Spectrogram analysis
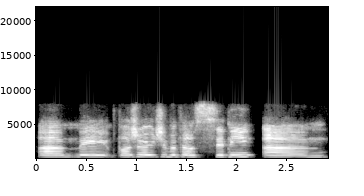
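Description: A woman's voice: a little high, fairly even intonation, a little slow, bright, forceful tone. A young woman from Nova Scotia, an English speaker and university student, talking chattily in a casual discussion. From Nova Scotia, Canada. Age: young adult. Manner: chatty, with filler "comme". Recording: dull lo-fi sound.

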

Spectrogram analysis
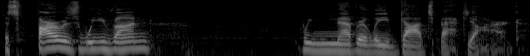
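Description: Slow-spoken earnest preacher man. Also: mid-range voice, darkish tone. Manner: storytelling, earnest, repeats words when moved. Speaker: pastor. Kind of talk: sermon.

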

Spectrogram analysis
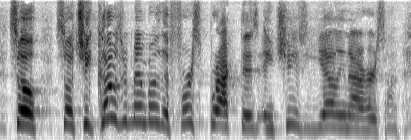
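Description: A man with a notably high voice preaches to his congregation. He is a middle-aged pastor who tells personal stories with animation and often restarts his sentences as he goes. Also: moderate pace. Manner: animated storytelling with frequent restarts.

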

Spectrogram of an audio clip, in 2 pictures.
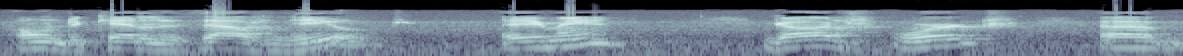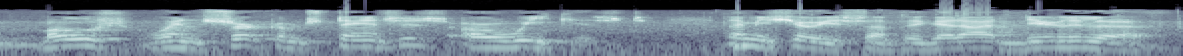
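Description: A man's voice: on the high side, bright, forceful tone. A man with a rural American accent and a plain, untrained country voice, preaching a folksy sermon with stories, scripture and questions to his listeners. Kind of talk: sermon with anecdotes and scripture reading. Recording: clearly noisy recording.

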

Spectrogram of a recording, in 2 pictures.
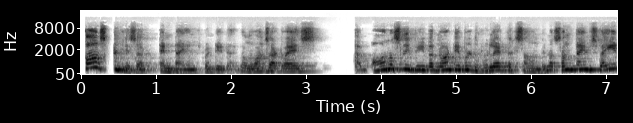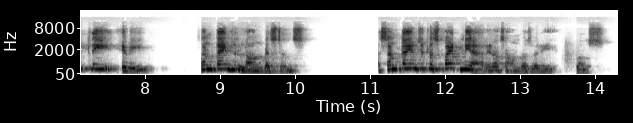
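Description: An older man with an Indian accent telling memories in an animated, emphatic, conversational way, often addressing the listener as sir. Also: high-pitched, normal speed, low-quality recording. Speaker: former bank inspector telling memories. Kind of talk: conversational storytelling.

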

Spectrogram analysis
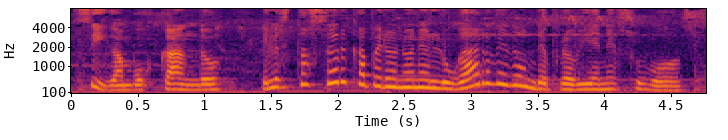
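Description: A woman's voice: medium pitch, moderate pace, faint music behind, voice pushed up, natural voice. A woman voicing a cheerful, teasing male elephant in a storybook. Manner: teasing, lively.

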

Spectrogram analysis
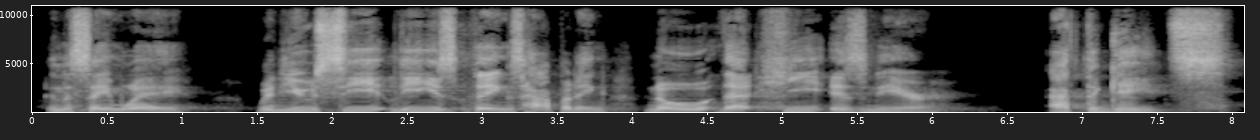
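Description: A priest reading the Gospel and preaching in a slow, measured liturgical manner, his voice carrying a long cathedral-like echo. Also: on the high side, darkish tone. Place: large church. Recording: church hall with long reverb.

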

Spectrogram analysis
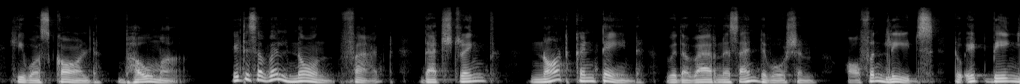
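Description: Storytelling host: male, South Indian accent, mellow tone, Indian English phrasing, light music underneath. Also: fairly low pitch, slightly rough. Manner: uses Tamil words and Indian English phrasing. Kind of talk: scripted storytelling and playful family dialogue.

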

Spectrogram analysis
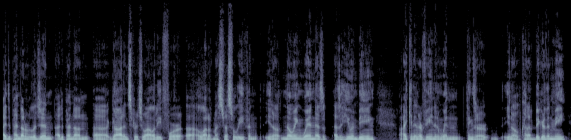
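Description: Deep-voiced, halting man in his forties. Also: fairly even intonation, darkish tone, dry recording, clean studio sound. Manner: halting, hesitant phrasing. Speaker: interview guest, surgical oncologist. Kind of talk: conversational interview answers.

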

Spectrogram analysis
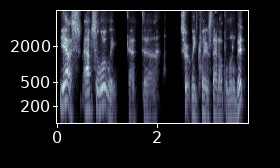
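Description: A podcast host from New York with a bright, tense, fairly high voice. He asks his questions casually and fills the gaps with fillers, and the recording is dry and close. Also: expressive, a little fast, husky, dry recording. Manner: conversational, many fillers. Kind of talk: podcast interview.

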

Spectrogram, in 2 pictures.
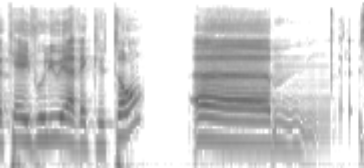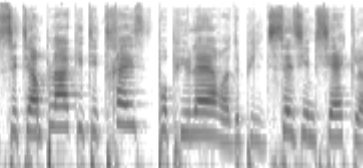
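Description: Female host, mid-pitched, chatty and explanatory, casual cooking talk. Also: clean tone. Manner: chatty, explanatory, frequent fillers.

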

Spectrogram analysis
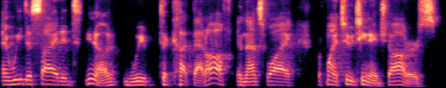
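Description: A man's voice: mid-range voice, animated, measured pace, a little mellow. A man in his forties, a podcast guest, talking casually with lots of restarts and repeated words. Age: 40s. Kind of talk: casual conversation.

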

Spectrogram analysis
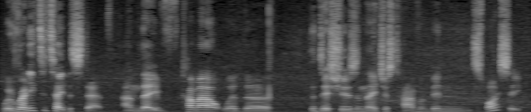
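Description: A man's voice: a little high, fairly even intonation, normal speed. Upbeat man telling travel stories. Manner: rambling, upbeat, with restarts. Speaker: podcast co-host. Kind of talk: casual travel storytelling.

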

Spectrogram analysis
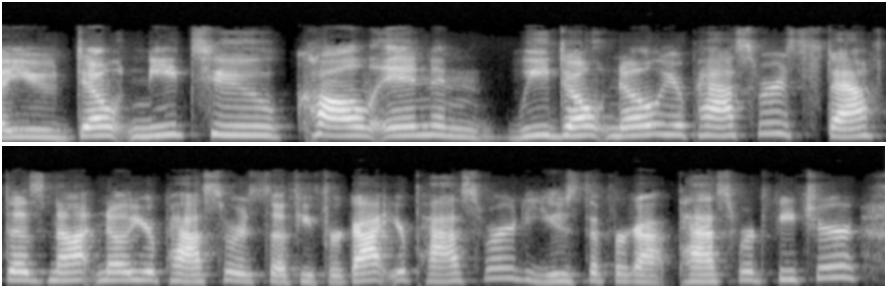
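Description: A woman with a somewhat high voice, co-hosting a podcast in a friendly, conversational way. The sound is a little dull and lo-fi. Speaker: podcast co-host. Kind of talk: casual podcast talk.

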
